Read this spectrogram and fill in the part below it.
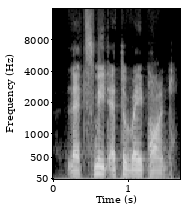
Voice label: "meet", voice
